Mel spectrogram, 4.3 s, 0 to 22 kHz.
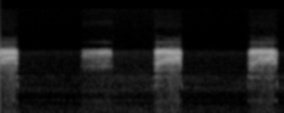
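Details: Owl on a porch in the early hours of May 5, 2013, at 1:53 AM, producing four short, raspy hissing bursts, the second noticeably softer, with longer pauses between them.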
